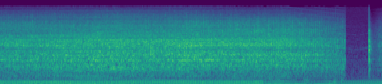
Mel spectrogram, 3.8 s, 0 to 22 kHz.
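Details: Aircraft engine run-up at 1700 rpm before departure from St. Petersburg, mixture leaned: steady drone drops off abruptly and engine dies when the right magneto is selected during the mag check; magneto failure.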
